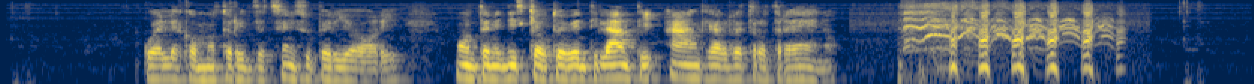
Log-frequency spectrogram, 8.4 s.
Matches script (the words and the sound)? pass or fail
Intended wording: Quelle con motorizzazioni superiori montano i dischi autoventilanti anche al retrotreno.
fail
